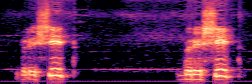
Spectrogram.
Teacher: La sheva sonora es una sheva que suena como una E apresurada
